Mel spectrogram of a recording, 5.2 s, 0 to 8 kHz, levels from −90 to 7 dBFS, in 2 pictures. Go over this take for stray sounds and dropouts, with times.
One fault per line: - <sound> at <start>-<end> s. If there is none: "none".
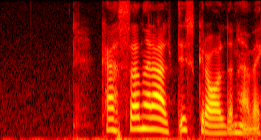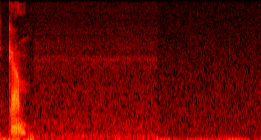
none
